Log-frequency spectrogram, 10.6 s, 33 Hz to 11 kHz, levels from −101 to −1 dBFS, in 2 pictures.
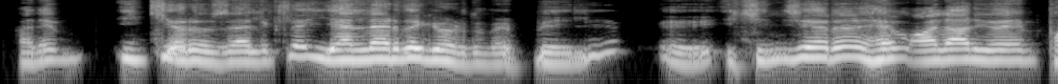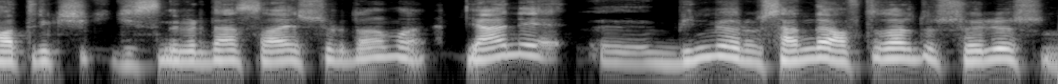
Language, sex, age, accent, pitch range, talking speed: Turkish, male, 50-69, native, 140-180 Hz, 155 wpm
